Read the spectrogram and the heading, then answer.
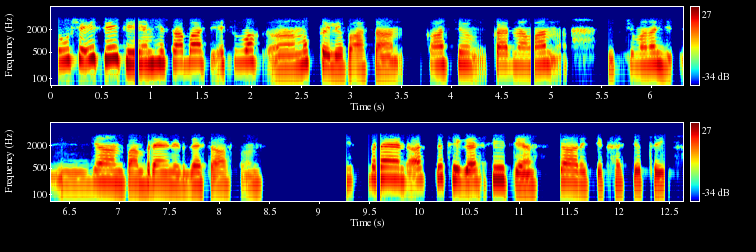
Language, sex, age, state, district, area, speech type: Kashmiri, female, 30-45, Jammu and Kashmir, Srinagar, urban, conversation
